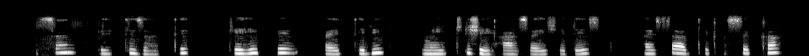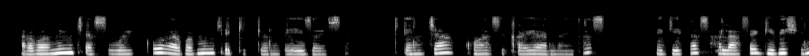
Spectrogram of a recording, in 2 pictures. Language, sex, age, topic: Gamo, female, 25-35, government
